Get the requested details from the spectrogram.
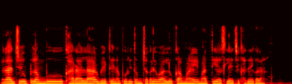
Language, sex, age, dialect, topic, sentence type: Marathi, male, 18-24, Varhadi, agriculture, statement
